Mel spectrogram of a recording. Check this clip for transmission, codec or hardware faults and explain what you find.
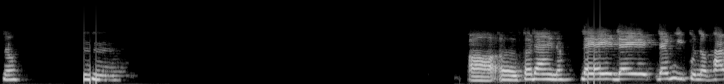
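Two brief faults of the same kind turn up, both chunks out of order. At 0.84–0.96 s and again at 5.88–6.00 s, a 60 ms chunk reached playback one chunk late and was swapped with its successor. No audio is lost, but the reordered sound jumbles briefly, with three hard joins.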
